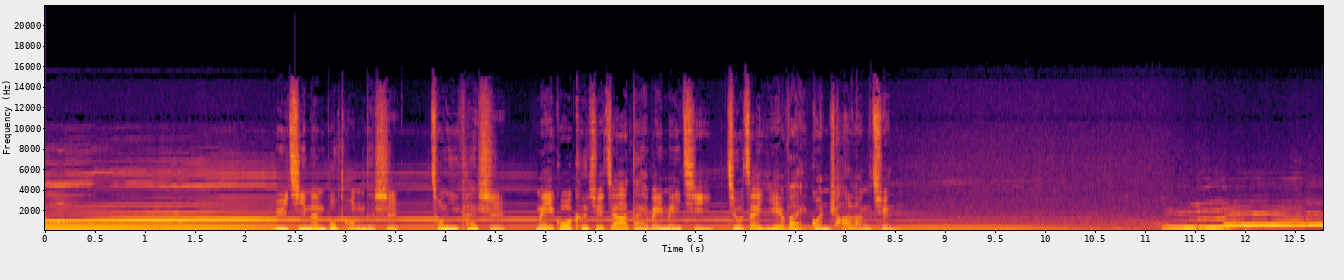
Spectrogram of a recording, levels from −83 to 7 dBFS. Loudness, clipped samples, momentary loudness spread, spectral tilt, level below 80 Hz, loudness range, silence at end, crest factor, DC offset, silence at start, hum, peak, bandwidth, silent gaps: -11 LUFS; under 0.1%; 15 LU; -5.5 dB/octave; -26 dBFS; 9 LU; 0 s; 12 dB; under 0.1%; 0 s; none; 0 dBFS; 15.5 kHz; none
